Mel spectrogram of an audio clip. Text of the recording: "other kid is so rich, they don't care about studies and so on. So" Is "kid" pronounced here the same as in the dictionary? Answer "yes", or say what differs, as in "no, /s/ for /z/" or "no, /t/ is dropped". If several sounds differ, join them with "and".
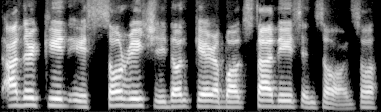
yes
